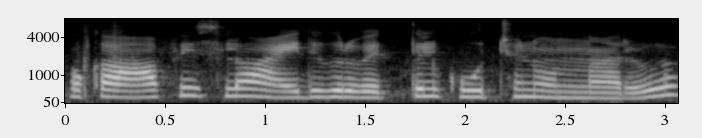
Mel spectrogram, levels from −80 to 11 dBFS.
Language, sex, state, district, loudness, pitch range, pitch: Telugu, female, Telangana, Hyderabad, -15 LUFS, 220-260 Hz, 230 Hz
